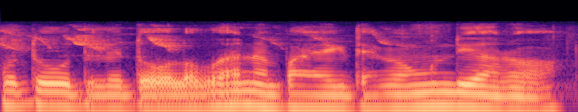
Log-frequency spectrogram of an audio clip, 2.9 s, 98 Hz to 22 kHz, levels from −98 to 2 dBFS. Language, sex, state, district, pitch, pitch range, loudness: Chakma, male, Tripura, Unakoti, 120 Hz, 115-130 Hz, -15 LUFS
